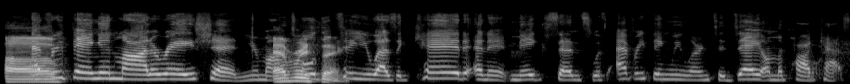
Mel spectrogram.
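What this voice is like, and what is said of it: New York mom voice. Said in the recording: “I don't know why my mom is suddenly in this accent. She doesn't talk anything like this ... she's a New Yorker ... That's the universal mom voice.”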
